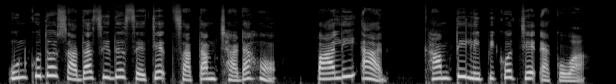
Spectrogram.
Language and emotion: Santali, neutral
